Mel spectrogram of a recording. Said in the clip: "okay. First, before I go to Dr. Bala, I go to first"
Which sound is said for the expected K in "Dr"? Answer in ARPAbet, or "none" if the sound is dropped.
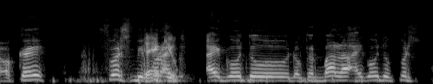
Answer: K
